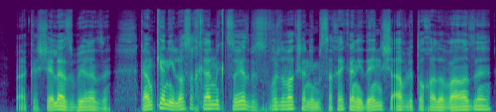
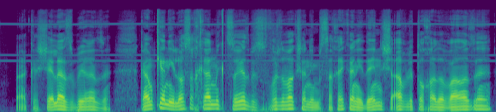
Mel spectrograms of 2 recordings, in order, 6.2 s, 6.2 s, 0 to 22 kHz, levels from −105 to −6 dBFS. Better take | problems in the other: first | high-pitched whine; faint; throughout; 9 kHz, 30 dB below the speech

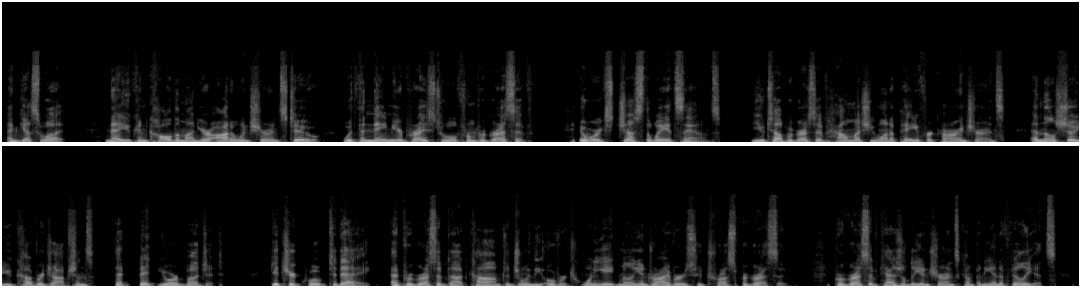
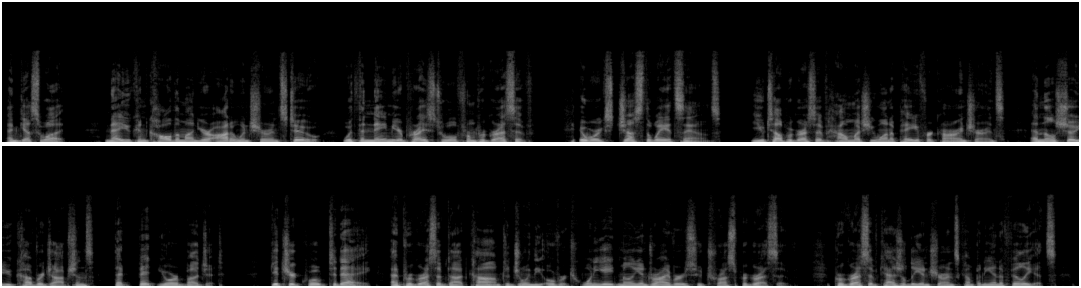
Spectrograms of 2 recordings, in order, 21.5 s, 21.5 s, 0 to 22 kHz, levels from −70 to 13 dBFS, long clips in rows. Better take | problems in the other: second | garbled, watery; slightly; nothing above 14.5 kHz

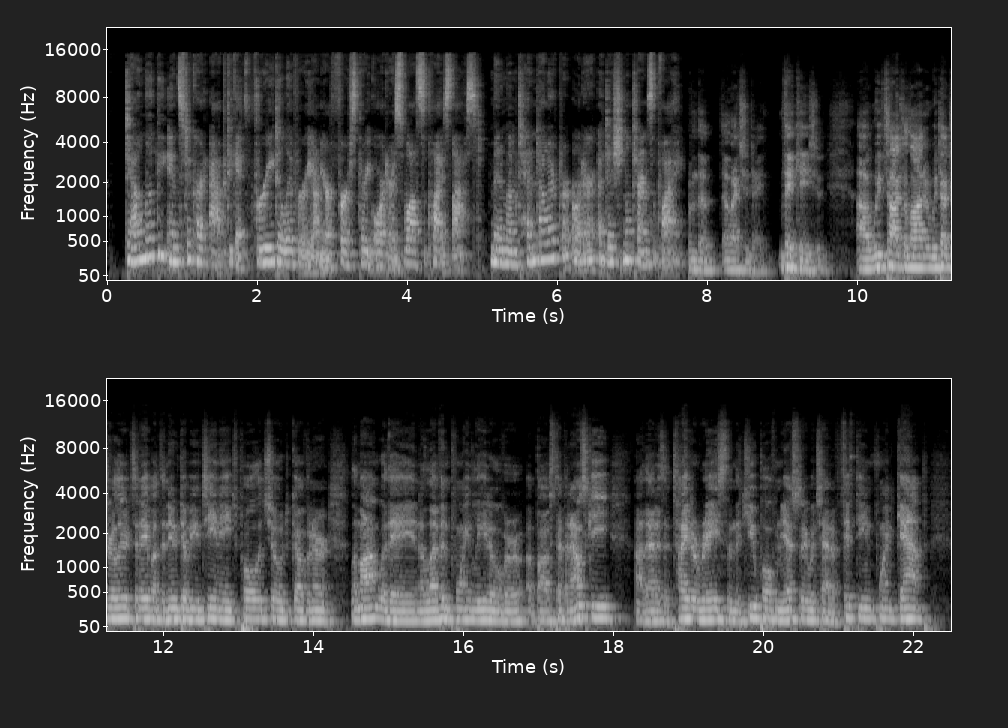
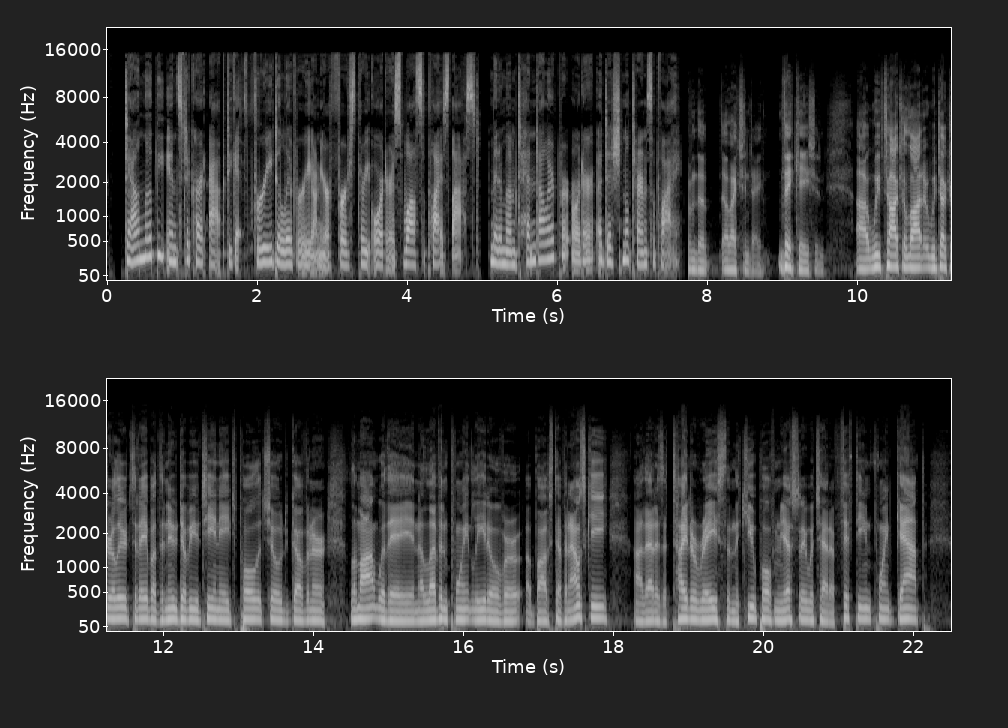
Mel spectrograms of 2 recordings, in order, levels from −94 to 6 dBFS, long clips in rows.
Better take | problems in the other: second | off-mic speech; far // room echo; very slight; dies away in 0.2 s

